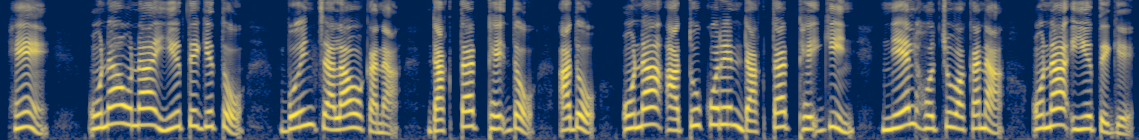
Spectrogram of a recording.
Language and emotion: Santali, neutral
